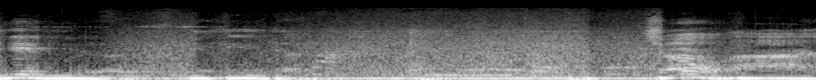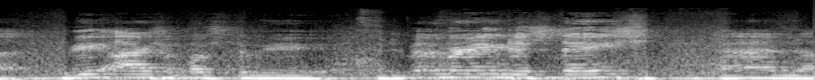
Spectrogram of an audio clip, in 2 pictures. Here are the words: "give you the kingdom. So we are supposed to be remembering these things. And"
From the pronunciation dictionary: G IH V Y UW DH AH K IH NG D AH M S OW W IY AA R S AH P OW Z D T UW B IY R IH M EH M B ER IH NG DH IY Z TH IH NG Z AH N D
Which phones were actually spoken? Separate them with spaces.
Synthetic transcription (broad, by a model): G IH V Y UW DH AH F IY D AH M S OW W IY AA R S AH P OW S T UW B IY R IH M EH M B ER IH NG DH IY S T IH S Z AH N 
